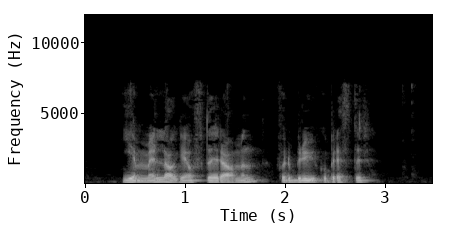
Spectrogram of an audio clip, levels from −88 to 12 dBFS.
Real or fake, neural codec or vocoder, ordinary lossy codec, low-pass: real; none; MP3, 64 kbps; 7.2 kHz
